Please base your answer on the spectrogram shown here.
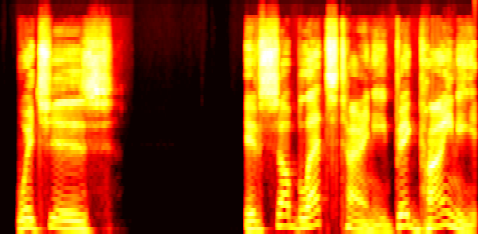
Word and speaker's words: Big Piney: is if sublets tiny big piny is rhymes with tiny tiny big piny it's barely a I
